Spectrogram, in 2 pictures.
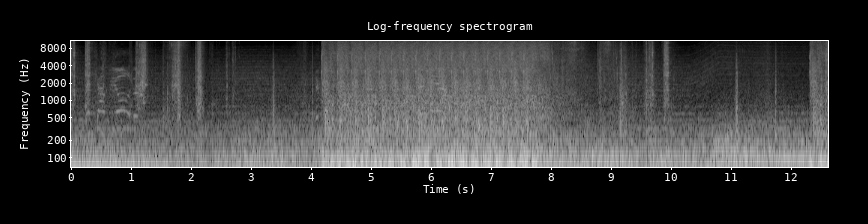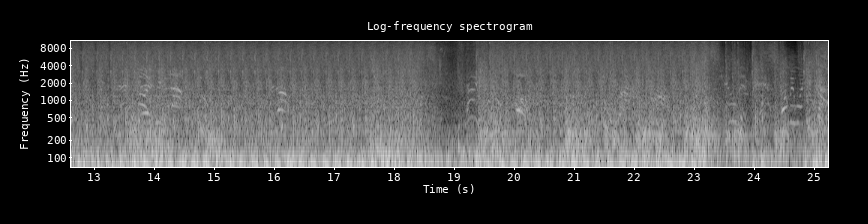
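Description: Dense, loud bursts of automatic weapon fire and booming blasts pour out in the Halo Combat Evolved Anniversary battle against the Covenant, with brief lulls between long sustained volleys.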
